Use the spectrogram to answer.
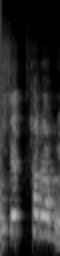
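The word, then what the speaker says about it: θ: 그 각을 이렇게 표현하는데 이걸 세타라고 읽어요. 세타. 이거는 보통 너네한테는 이렇게 세타까지 써서 주진 않는데 세타라고 읽고 이 탄젠트 값 있죠.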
